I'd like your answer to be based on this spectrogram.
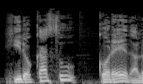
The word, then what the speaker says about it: Hirokazu Koreeda: Una dramedia del director y guionista Hirokazu Koreeda.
